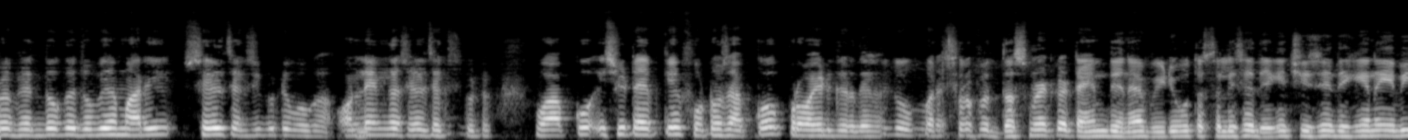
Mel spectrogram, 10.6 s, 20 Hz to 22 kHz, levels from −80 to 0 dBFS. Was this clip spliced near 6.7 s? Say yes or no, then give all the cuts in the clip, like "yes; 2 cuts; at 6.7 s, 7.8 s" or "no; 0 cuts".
yes; 1 cut; at 6.7 s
